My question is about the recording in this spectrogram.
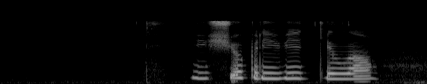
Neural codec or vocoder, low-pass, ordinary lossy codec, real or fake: none; none; none; real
